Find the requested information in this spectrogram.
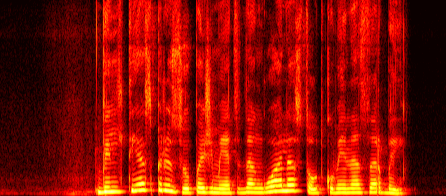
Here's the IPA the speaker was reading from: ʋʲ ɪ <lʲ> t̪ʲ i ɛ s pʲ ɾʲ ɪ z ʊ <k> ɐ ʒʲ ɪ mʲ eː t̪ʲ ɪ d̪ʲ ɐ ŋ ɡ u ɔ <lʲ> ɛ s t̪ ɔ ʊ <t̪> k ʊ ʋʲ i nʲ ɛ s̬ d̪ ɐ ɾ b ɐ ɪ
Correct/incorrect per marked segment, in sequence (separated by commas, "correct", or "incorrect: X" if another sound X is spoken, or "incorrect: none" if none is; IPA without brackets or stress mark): correct, incorrect: p, correct, correct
